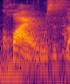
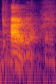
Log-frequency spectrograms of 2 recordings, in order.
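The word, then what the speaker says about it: Quai 54: 错了，读快 54 啊，其实它是一个法语的发音，读 Kai 啊， Kai 54。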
